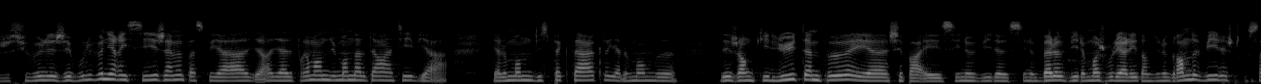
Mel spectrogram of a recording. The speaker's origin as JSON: {"language": "French", "town": "Pau", "region": "Nouvelle-Aquitaine", "country": "France", "also_born_or_lived": "Aragon", "lives_now": "Barcelona, Spain", "said": "Ça fait quand même longtemps que je suis partie de Pau."}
